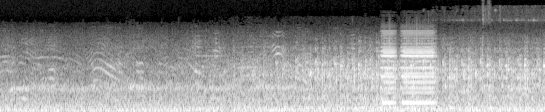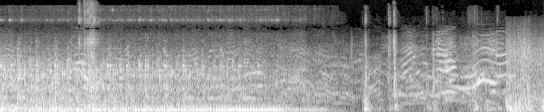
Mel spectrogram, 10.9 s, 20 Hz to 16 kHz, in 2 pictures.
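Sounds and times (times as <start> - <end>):
road noise: 0.0 - 9.8
engine idling: 0.6 - 9.0
truck horn honking: 3.2 - 7.3.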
